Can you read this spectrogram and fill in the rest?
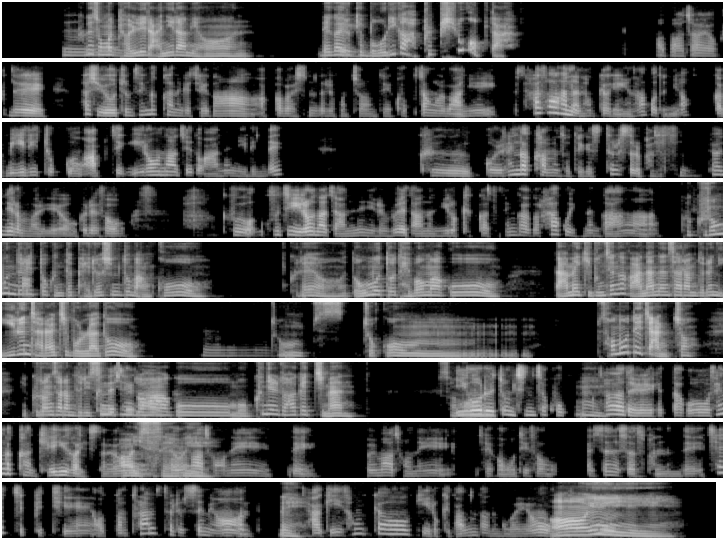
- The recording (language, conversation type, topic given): Korean, advice, 복잡한 일을 앞두고 불안감과 자기의심을 어떻게 줄일 수 있을까요?
- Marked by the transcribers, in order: other background noise; tapping; "아직" said as "압직"; laughing while speaking: "받는"; sigh; in English: "prompt를"; put-on voice: "prompt를"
